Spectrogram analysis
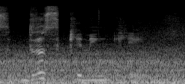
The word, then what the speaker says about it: Druskininkai: Druskininkey. That's hard to pronounce.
